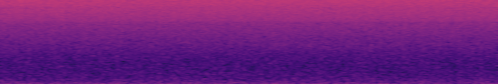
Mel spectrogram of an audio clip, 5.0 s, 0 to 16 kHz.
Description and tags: independent pink noise quant
Independent channel stereo pink noise created with Cool Edit 96. Quantized distortion.
distortion, noise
